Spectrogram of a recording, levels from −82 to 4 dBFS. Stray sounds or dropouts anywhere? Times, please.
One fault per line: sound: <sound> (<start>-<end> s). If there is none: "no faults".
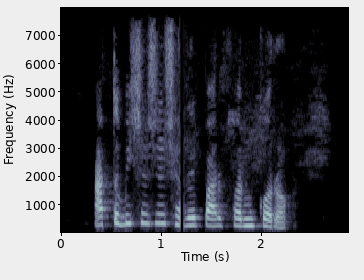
sound: dropout (1.2-1.2 s)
